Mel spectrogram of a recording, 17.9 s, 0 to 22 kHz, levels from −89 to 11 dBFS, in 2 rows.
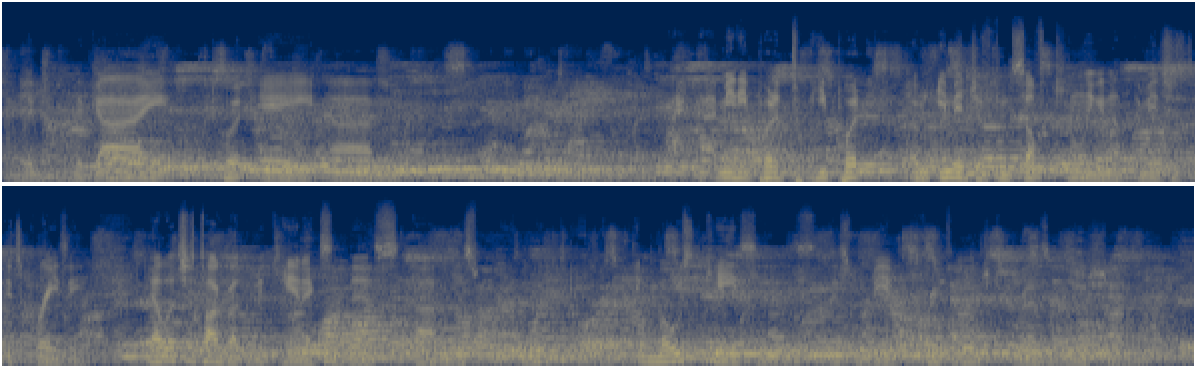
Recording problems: chatter from many people; very loud; throughout; 2 dB above the speech

